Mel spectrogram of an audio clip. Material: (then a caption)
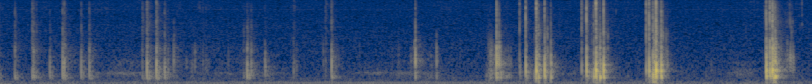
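Plastic. Fingernails tap the sides of a medium clear plastic tub with a lid and a paper label, filled with cat treats and held in both hands. About a dozen short, dry, clicky taps come at an irregular pace, each dying away almost instantly. The early taps are soft, and the later ones are louder and slightly fuller.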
